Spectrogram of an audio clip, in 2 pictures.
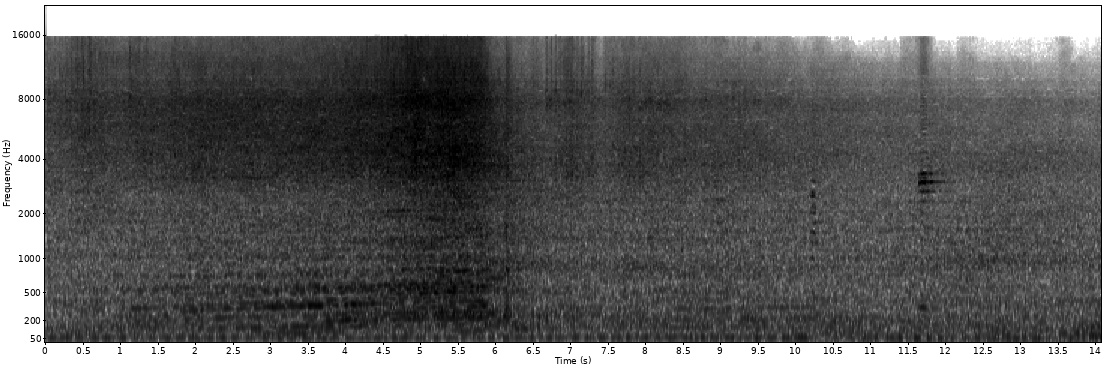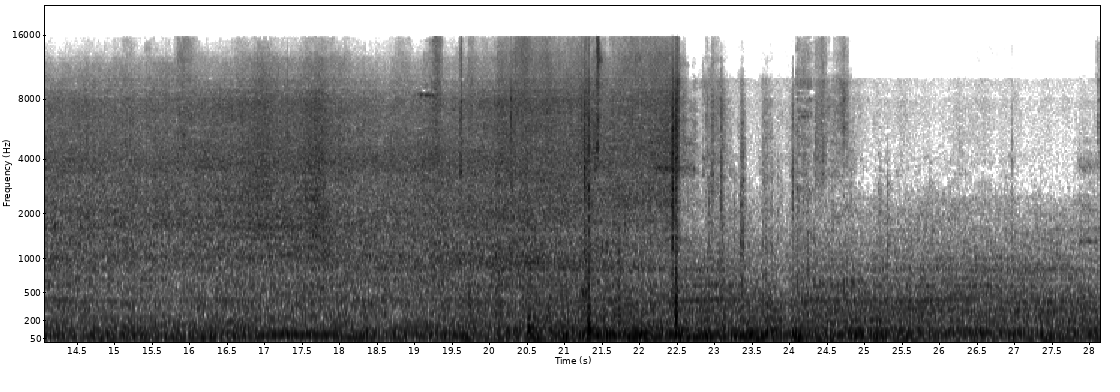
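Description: Car road noise heard from inside the cabin while driving in city traffic: a low engine and tyre rumble. During the first six seconds an engine rises in pitch as it accelerates, then breaks off. Later the hiss fades and mostly the low rumble remains.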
